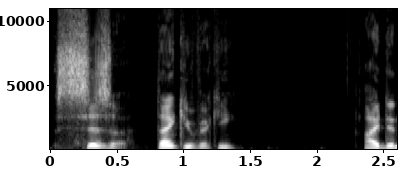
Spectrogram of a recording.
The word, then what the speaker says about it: SZA: Oh, it's pronounced SZA.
